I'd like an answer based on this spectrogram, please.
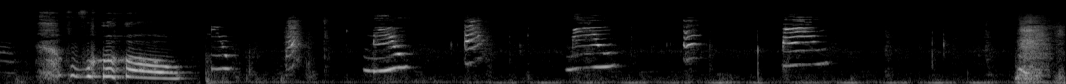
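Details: Cat meowing indoors in a run of short, bending meows about once a second after an opening longer wavering cry, with a low steady hum and faint voices behind.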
